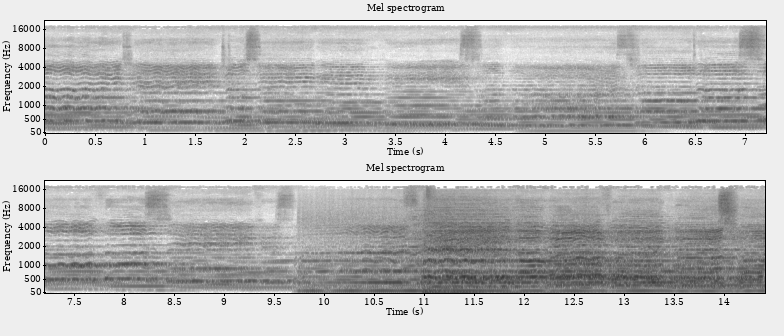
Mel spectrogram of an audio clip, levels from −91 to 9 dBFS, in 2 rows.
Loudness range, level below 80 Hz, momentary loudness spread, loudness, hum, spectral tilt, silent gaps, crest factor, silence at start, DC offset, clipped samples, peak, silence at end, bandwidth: 15 LU; -42 dBFS; 16 LU; -22 LUFS; none; -3 dB/octave; none; 20 dB; 0 s; under 0.1%; under 0.1%; -4 dBFS; 0 s; 18 kHz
